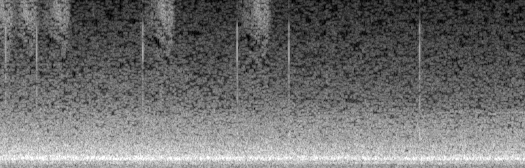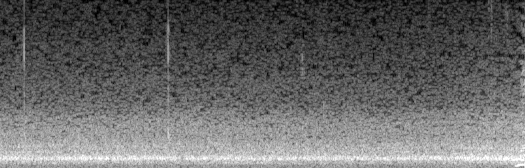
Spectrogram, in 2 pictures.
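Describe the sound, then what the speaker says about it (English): The stadium crowd at a Georgia vs Michigan college football game makes a steady, broad roar of noise that stays far off and continuous, with faint ticking sounds scattered through it. "Listen to the crowd energy here in the early going."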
